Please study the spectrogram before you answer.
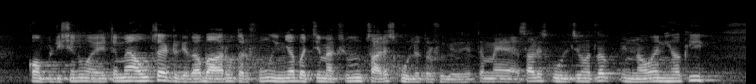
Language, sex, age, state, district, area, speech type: Dogri, male, 18-30, Jammu and Kashmir, Jammu, urban, spontaneous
